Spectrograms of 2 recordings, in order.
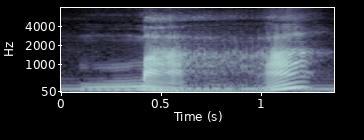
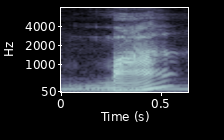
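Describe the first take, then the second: First: It is said with the third tone. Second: It is said with the questioning second tone. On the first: "第三声 or the third tone" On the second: "the second tone or 第二声... the asking tone"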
